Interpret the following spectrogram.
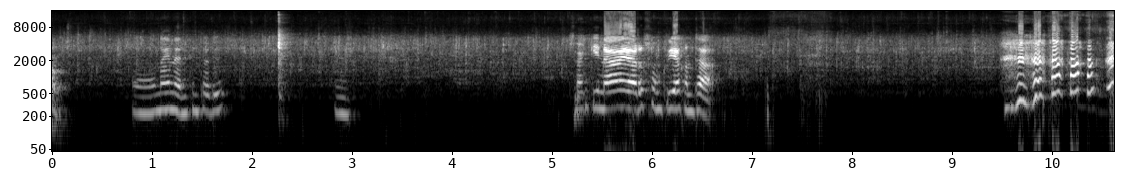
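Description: A steady sizzling hiss, broken by short stretches of a voice about a second in and again around five to six seconds. There is a single sharp click a little after two seconds.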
